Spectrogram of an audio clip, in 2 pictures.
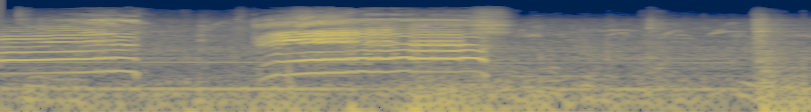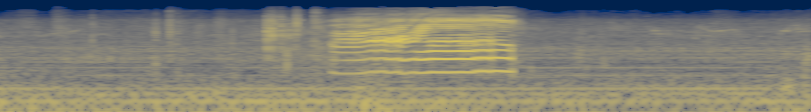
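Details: Stray cats living outside give a series of long, loud meows, some rising and strained like a wail, with gaps of low background hum and rustling between calls.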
